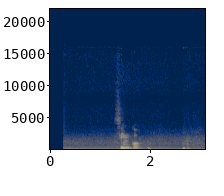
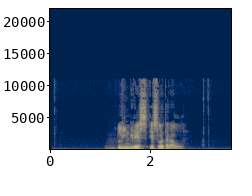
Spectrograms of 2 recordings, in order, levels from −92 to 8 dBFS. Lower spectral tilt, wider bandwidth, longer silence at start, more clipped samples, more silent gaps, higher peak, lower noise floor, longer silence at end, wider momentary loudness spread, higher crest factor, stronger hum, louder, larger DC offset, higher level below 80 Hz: first, -9.5 dB/octave vs -5 dB/octave; second, 6.4 kHz vs 11.5 kHz; second, 0.3 s vs 1.15 s; neither; neither; second, -10 dBFS vs -2 dBFS; second, -48 dBFS vs -68 dBFS; second, 0 s vs 0.95 s; first, 25 LU vs 16 LU; about the same, 22 dB vs 20 dB; neither; second, -29 LUFS vs -19 LUFS; neither; about the same, -44 dBFS vs -44 dBFS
